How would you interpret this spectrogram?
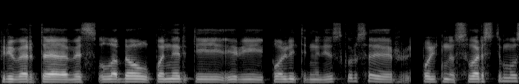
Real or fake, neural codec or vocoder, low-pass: fake; codec, 16 kHz, 2 kbps, FunCodec, trained on LibriTTS, 25 frames a second; 7.2 kHz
